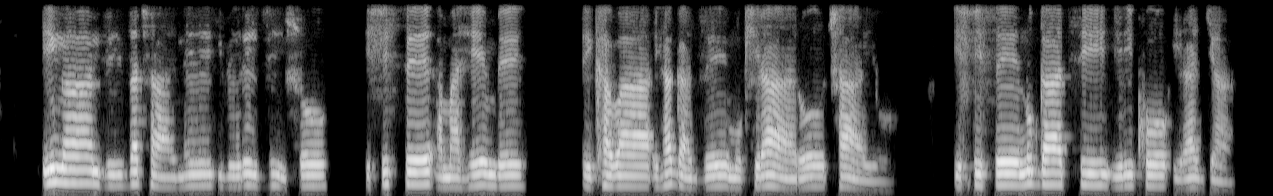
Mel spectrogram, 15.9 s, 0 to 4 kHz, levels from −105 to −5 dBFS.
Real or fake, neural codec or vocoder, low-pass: real; none; 3.6 kHz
